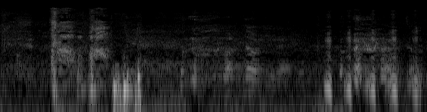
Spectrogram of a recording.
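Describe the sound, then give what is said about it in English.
Several rough coughs and throat-clearing rasps come in short bursts, fairly loud, with brief pauses between them and a second cluster of harsh hacking near the end. “Try to beat this cough.”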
